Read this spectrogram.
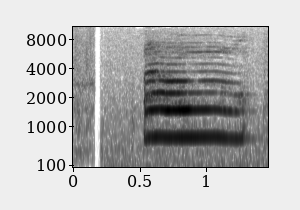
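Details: A domestic cat gives one drawn-out meow lasting under a second, held at a steady, even pitch with a clear, rich tone. The background is quiet.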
